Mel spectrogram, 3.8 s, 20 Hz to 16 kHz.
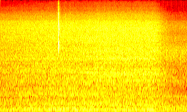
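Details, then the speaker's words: New Holland T8.300 with the faulty park lock coil removed and a new fuse fitted, put in gear: the heavy diesel drone pulls down and stays loaded as the tractor labours against the still-engaged park lock, stopping when the clutch is pressed. "Hear the tractor labor down. It's in park still."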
